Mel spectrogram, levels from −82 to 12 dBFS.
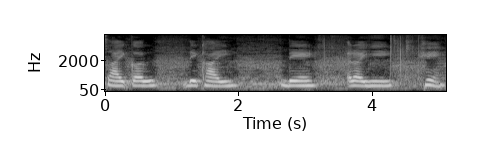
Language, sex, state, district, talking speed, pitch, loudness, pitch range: Hindi, female, Madhya Pradesh, Dhar, 60 wpm, 210 Hz, -13 LUFS, 200-215 Hz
